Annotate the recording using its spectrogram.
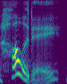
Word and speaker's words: holiday: So that's why we have a different vowel in holiday than we do in holy day.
